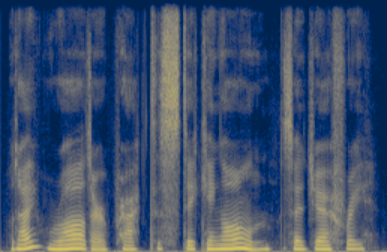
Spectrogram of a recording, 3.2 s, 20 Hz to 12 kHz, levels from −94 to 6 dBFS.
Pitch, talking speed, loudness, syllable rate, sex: 200 Hz, 150 wpm, -15 LUFS, 4.3 syllables/s, female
